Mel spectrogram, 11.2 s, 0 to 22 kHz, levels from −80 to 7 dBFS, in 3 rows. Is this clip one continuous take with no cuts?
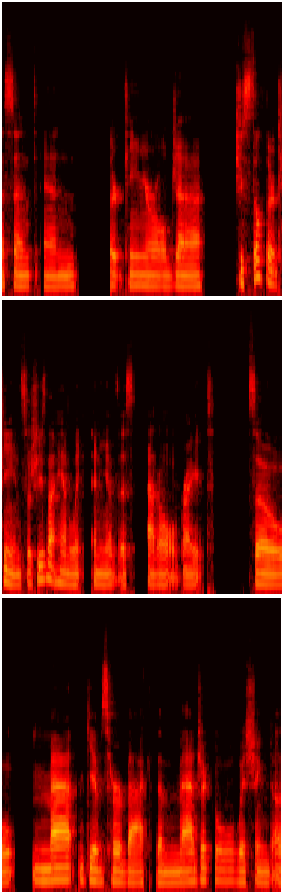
no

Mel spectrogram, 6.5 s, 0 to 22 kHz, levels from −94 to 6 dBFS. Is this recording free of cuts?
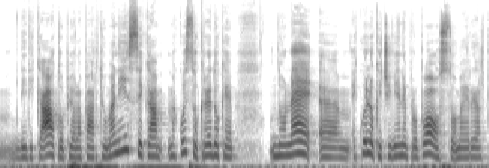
yes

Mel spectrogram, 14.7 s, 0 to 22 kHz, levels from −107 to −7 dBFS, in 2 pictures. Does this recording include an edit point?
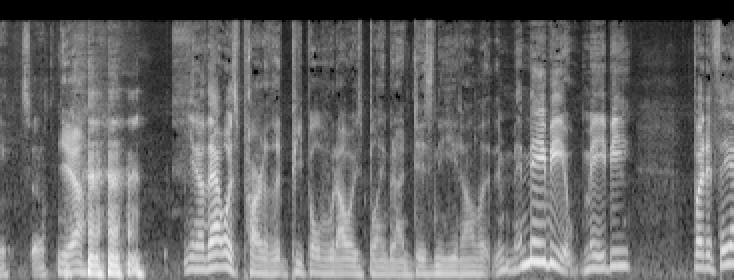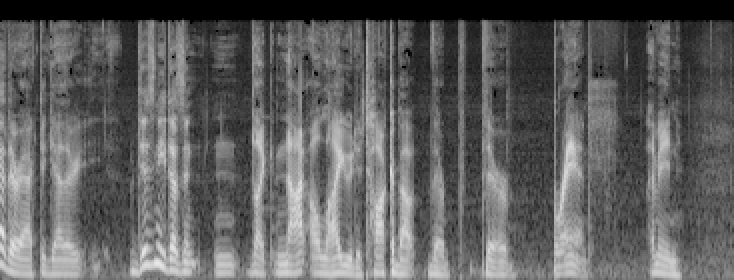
no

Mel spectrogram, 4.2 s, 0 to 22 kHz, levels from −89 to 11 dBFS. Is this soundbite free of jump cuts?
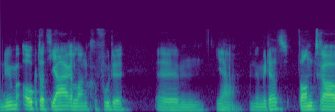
yes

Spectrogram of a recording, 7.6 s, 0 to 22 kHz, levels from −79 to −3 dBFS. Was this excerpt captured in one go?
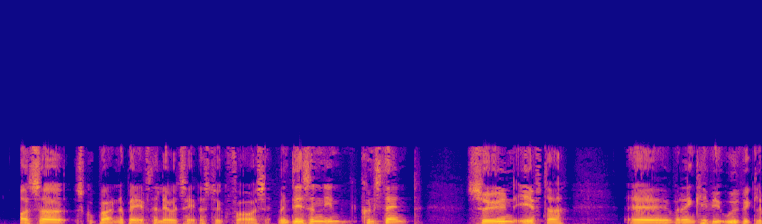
no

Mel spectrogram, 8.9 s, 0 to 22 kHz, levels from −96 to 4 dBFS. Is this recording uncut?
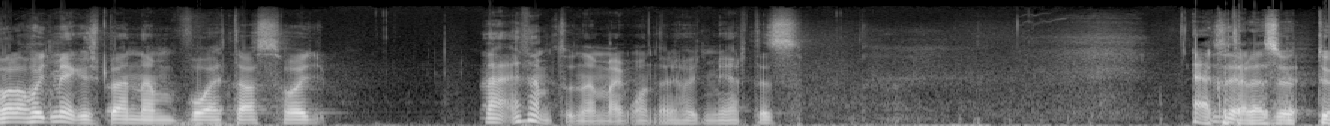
yes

